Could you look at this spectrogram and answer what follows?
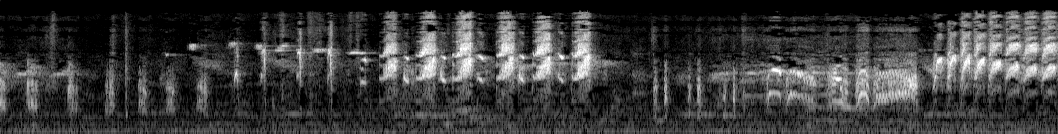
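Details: Chinese hwamei singing Vietnamese-style at a lower level over steady background hiss: short sharp notes and bursts of rapid chirps, with a wavering whistled phrase near the end.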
